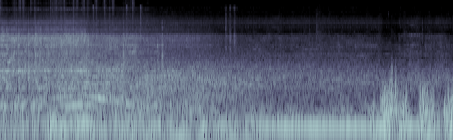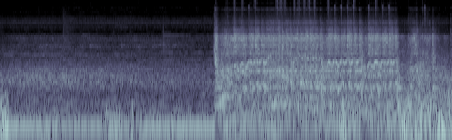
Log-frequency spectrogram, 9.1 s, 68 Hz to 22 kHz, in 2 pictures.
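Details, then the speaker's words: 1987 Ford Bronco II 2.9 that stalled and wouldn't start, after distributor, coil and pickup-coil checks: long uneven cranking with a few coughs before it finally catches and runs; spark plugs wet from flooding make it hard to start. "it's crying but because the sparklers are so wet they're hard to start"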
